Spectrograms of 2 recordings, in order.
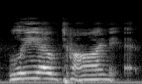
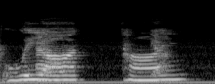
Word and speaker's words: Leontine: Leo Time, like Leon Time. – L-E-O-N-T-I-N-E.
